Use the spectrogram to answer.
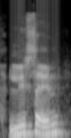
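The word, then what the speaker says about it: listen: अब इस वर्ड में दोस्तों टी साइलेंट होता है, इसको लिस्टन नहीं पढ़ते हैं। लिसन मीन्स सुनो।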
